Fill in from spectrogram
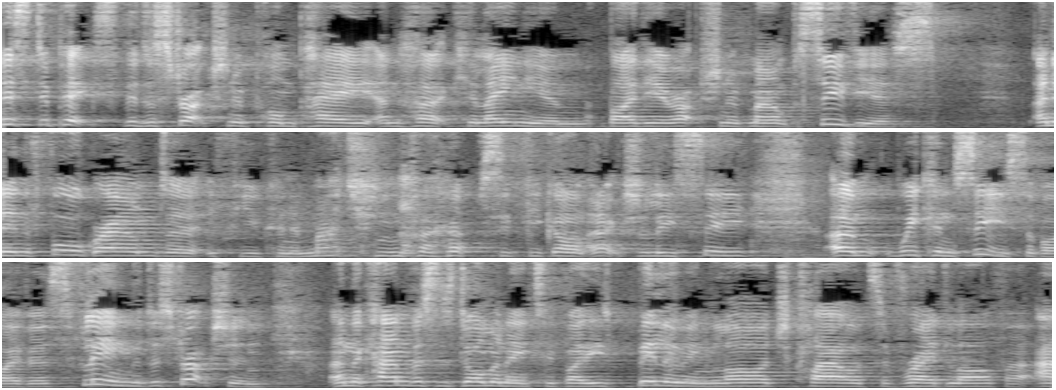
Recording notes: Deliver one of the plenary addresses at the London Literary Society&#39;s annual conference in July 2017. Deliver one of the plenary addresses at the London Literary Society's annual conference in July 2017. Held at the Institute of English Studies, Senate House, University of London.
